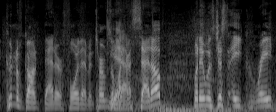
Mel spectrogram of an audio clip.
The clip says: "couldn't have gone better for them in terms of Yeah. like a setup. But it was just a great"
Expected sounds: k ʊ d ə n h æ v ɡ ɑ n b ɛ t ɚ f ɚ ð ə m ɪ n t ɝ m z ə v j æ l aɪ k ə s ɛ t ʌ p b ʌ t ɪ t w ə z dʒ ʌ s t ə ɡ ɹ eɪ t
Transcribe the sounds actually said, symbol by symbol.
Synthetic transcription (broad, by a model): k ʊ d n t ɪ v ɡ ɑ n b ɛ t ɚ f ɚ ð ə m ɪ n t ɝ m z ə v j l aɪ k ə s ɛ t ʌ p b ʌ t ɪ t w ə z dʒ ʌ s t ə ɡ ɹ eɪ t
